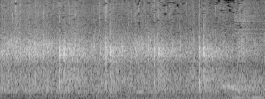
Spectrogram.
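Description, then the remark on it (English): After a prayer, an audience gives the Lord a hand clap, clapping steadily in a dense wash of many hands with a few louder sharp claps rising out of it at regular intervals, no voices audible. “Get the Lord a hand clap.”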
